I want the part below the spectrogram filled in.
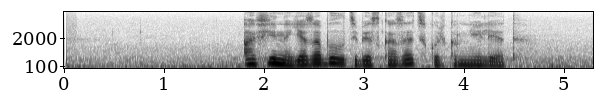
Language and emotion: Russian, neutral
